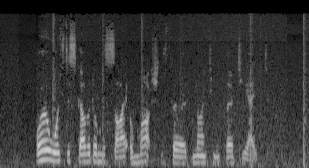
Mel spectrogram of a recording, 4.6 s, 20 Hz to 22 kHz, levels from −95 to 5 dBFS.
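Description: From 0.00 to 0.53 s and again from 4.29 to 4.53 s, the pauses hold comfort noise in place of the background. The real room noise gives way to a smooth, featureless hiss about 3 dB quieter, likely from discontinuous transmission such as Opus DTX synthesising fill noise. Unlike over-aggressive suppression, this hiss stays even, with no twinkling.

Throughout the clip, overdone noise removal pulls individual frequency bands down whenever they sit near the noise estimate. The room noise, about 33 dB below the speech, breaks into sparkling specks between phrases, and the voice's quieter components vanish with it.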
